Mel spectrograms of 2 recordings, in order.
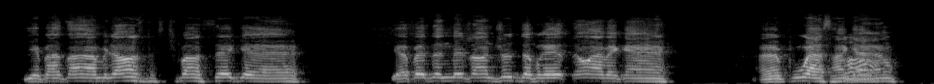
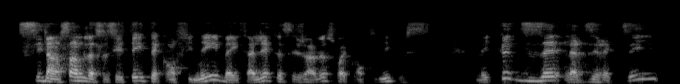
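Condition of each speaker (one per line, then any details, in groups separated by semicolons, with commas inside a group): Neonatal cerebral palsy; neonatal onset
No condition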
